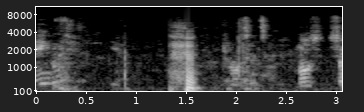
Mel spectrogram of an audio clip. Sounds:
Laughter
